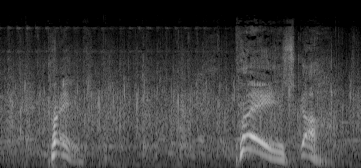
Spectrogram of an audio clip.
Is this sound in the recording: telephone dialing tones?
no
